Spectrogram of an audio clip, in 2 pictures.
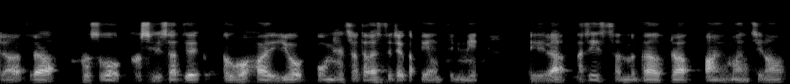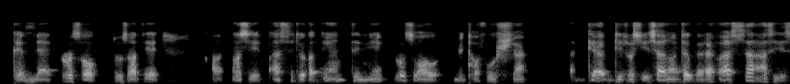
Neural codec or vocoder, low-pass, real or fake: codec, 16 kHz, 1 kbps, FreqCodec, larger model; 7.2 kHz; fake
